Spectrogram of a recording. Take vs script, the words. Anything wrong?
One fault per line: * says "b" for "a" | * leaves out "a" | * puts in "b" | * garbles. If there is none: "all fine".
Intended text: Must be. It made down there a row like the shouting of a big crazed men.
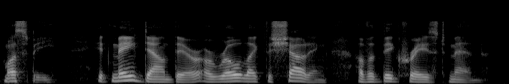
all fine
